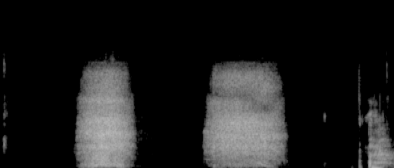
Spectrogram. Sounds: Sniff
